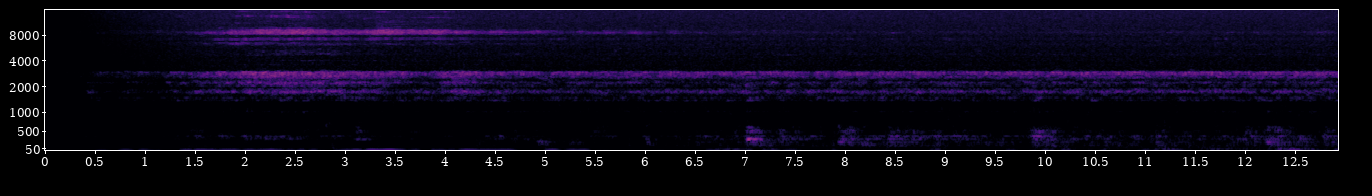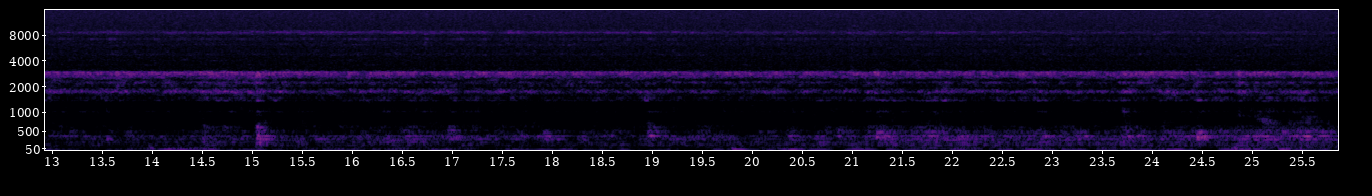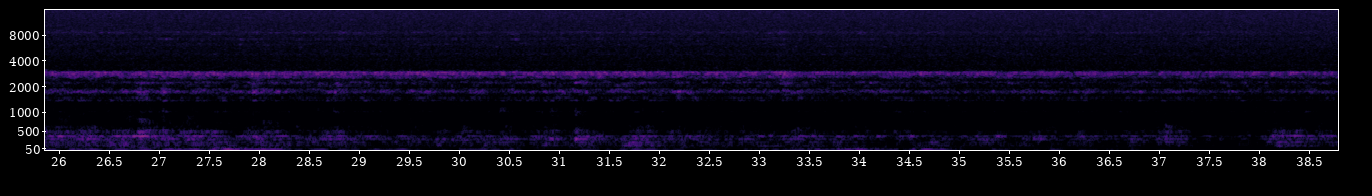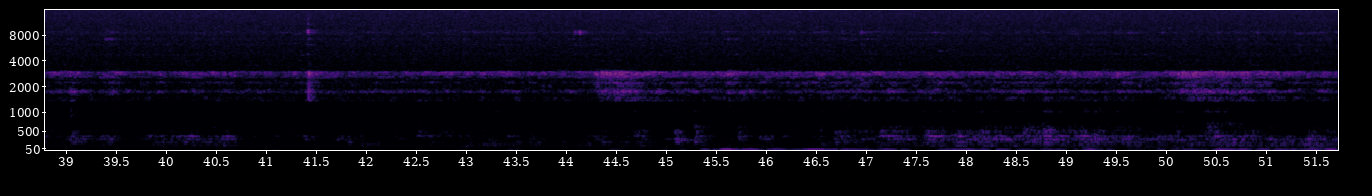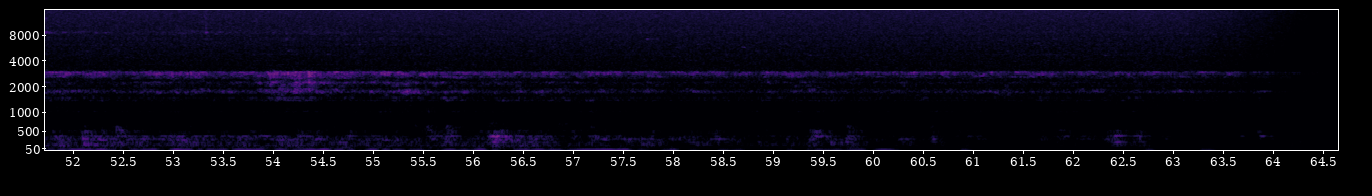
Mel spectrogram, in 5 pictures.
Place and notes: Crane Boom, Zombie Trail, Missouri, USA - Crane Boom
Contact mic attached to a metal lattice boom of a crane abandoned in the woods. The boom is approximately 30 feet long partially suspended above ground. Trees and other plants grow up through the lattice. The wind blows branches and leaves across the boom.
